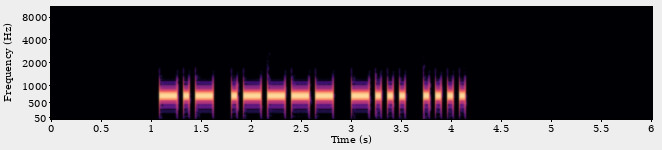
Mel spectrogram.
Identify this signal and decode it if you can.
Morse code, heard as a keyed tone, about 21 wpm, 700 Hz. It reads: K1BH
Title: USA Call Signs - 4 Characters - Repeated 2x - 20wpm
